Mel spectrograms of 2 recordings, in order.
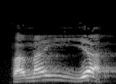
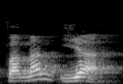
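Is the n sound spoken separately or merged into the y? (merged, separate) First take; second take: merged; separate. First: The n merges straight into a doubled y. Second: The n is sounded separately before the y. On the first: The speaker calls it right. "Kan sekali saja makhraj itu. Dari mim ke ya" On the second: The speaker calls it wrong. "Faman untuk nun baru ya. Faman ya. Dua kali"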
